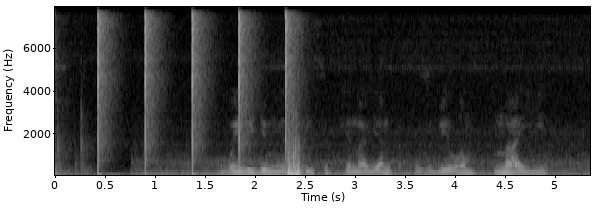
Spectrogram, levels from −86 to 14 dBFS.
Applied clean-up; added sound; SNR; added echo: none; Fire; -4 dB; none.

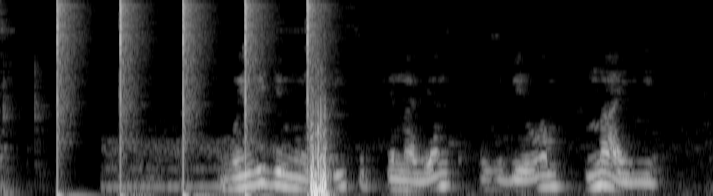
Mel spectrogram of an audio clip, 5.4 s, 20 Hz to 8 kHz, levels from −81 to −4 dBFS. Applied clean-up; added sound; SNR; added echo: classical method log-MMSE.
